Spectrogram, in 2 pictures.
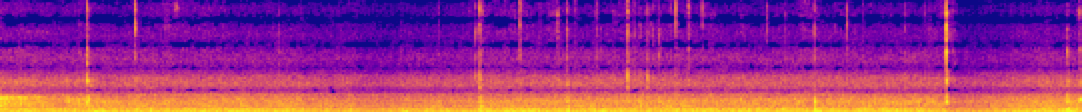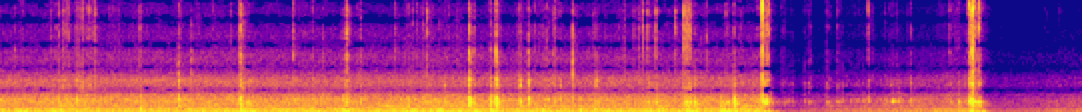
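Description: Small ticks and scrapes of a test-light probe pushing at the melted plastic of a car amplifier's burnt fuse bank, over a steady hiss. The hiss drops out about two seconds before the end, and a sharp click follows.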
